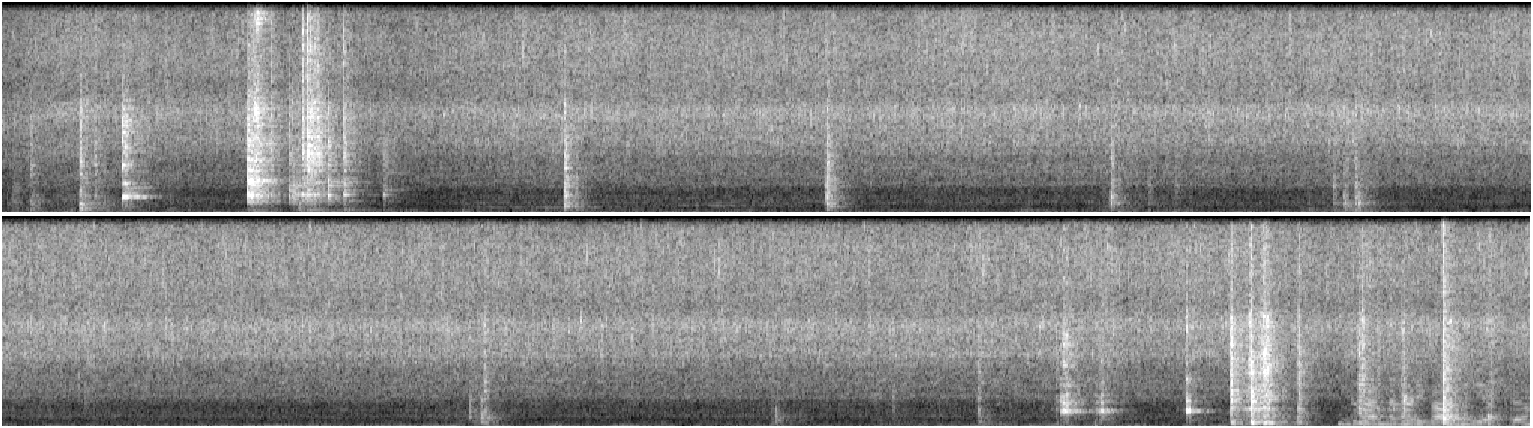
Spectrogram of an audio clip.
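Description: Potatoes sizzle faintly in a frying pan as a utensil stirs them, giving scattered scraping clicks and taps, with busier clusters at the start and end.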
